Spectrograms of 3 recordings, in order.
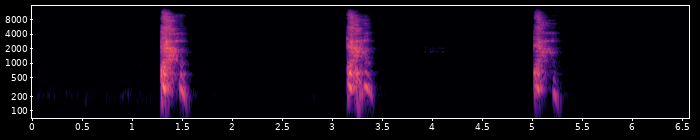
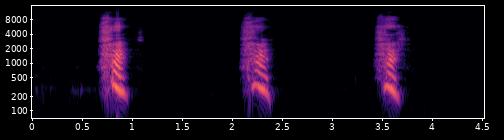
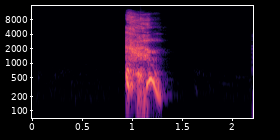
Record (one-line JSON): {"three_cough_length": "6.6 s", "three_cough_amplitude": 29759, "three_cough_signal_mean_std_ratio": 0.22, "exhalation_length": "4.5 s", "exhalation_amplitude": 32574, "exhalation_signal_mean_std_ratio": 0.26, "cough_length": "2.2 s", "cough_amplitude": 28720, "cough_signal_mean_std_ratio": 0.32, "survey_phase": "beta (2021-08-13 to 2022-03-07)", "age": "18-44", "gender": "Female", "wearing_mask": "No", "symptom_none": true, "smoker_status": "Never smoked", "respiratory_condition_asthma": false, "respiratory_condition_other": false, "recruitment_source": "REACT", "submission_delay": "2 days", "covid_test_result": "Negative", "covid_test_method": "RT-qPCR", "influenza_a_test_result": "Unknown/Void", "influenza_b_test_result": "Unknown/Void"}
